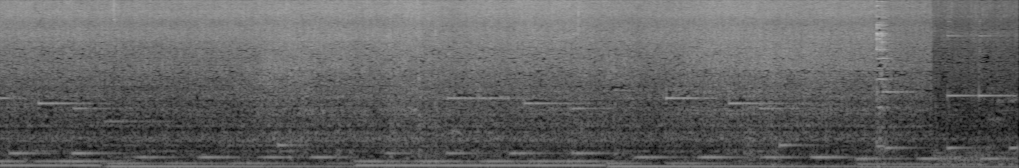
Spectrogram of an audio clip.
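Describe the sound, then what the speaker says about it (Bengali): Tomatoes, salt and turmeric frying in a pan for a spicy amudi fish curry, a loud continuous sizzle filling the whole stretch with a faint clink of stirring near the end, while background music plays along. "গ্যাসের আঁচ কমিয়ে আমি একটু নাড়াচাড়া করলাম"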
